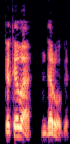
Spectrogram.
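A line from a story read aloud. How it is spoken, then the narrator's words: Speech then laughter. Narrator (Russian): сказал он опять и засмеялся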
